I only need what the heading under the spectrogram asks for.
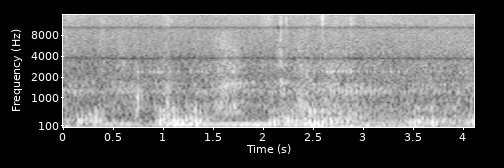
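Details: Female Bengal tabby cat being groomed with a glove, giving a steady low purr that swells after the first second and holds, with light brushing noise.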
